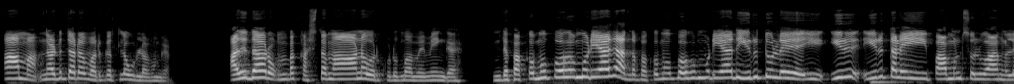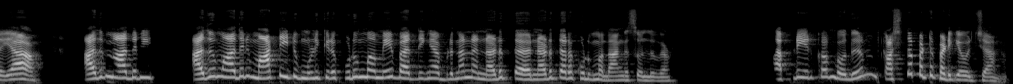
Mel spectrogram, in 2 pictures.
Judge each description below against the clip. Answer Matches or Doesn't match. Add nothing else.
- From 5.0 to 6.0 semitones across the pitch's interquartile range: Matches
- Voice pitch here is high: Matches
